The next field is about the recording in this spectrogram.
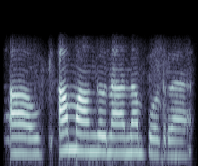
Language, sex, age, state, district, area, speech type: Tamil, female, 45-60, Tamil Nadu, Cuddalore, rural, conversation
